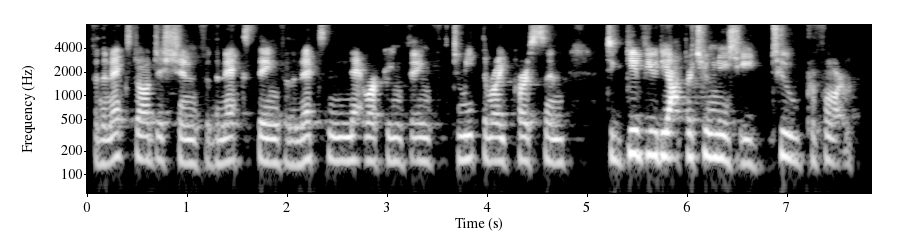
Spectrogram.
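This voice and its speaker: A man's voice: a little high, fairly bright tone, low-quality recording. Chatty, enthusiastic Irish man. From Cork, Ireland. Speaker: actor and theatre company artistic director being interviewed. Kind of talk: casual chat.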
